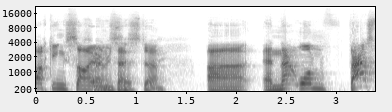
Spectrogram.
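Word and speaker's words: Cirencester: This one annoyingly is Sirencester. Oh god. But it looks like it should be, if you go by the logic of everything else, it should be Sunster or Sinster. No, it's still just Sirencester.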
